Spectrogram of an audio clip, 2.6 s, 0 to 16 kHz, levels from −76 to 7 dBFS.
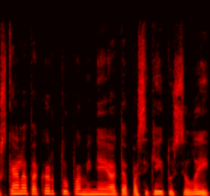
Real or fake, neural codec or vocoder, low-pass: real; none; 14.4 kHz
